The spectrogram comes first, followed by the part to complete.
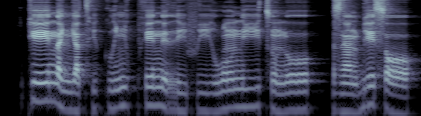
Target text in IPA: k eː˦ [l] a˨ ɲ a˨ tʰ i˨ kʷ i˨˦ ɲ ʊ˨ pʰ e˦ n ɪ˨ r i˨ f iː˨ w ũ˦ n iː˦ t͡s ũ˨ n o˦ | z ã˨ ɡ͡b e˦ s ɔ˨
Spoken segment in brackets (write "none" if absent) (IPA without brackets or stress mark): n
